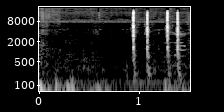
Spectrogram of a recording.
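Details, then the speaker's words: Worn 2008 Kawasaki KLX140 pit bike that won't crank: six sharp, dry clicks about a tenth of a second apart with no cranking; owner suspects a locked-up starter or a bad solenoid, unconfirmed. "is either the starter locked up or the solenoid I'm going to assume that everything else is fine but I could be wrong"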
